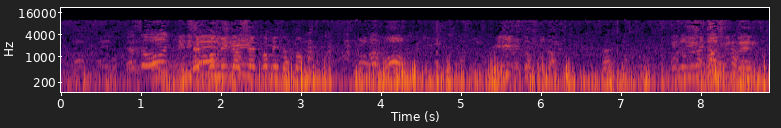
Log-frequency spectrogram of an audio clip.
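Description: Young men shout to each other across an open playing field.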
